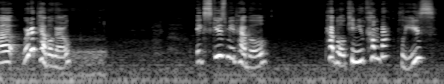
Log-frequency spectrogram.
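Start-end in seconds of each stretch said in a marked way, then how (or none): none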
